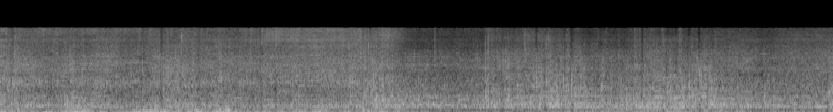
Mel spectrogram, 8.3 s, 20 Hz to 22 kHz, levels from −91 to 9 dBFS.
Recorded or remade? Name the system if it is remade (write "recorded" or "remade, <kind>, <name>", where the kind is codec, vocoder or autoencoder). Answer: remade, codec, SNAC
